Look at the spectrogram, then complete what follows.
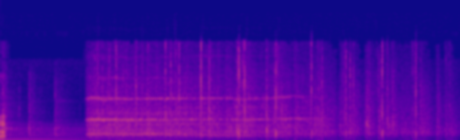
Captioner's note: audience applauds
